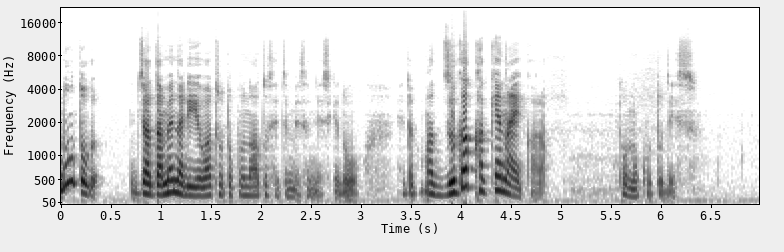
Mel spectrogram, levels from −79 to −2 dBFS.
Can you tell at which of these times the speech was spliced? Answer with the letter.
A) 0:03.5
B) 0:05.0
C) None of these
A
